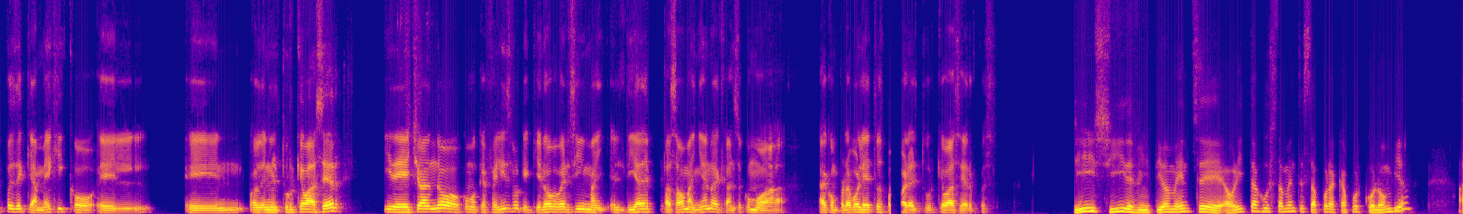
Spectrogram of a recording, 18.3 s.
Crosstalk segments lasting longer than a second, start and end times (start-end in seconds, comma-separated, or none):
none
